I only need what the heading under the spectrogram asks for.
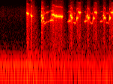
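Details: European goldfinch singing: quick twittering phrase of bright, high chirps and short liquid notes, opening with two separate tweets before a rapid jumbled run.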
